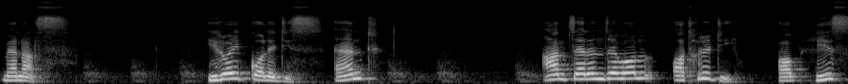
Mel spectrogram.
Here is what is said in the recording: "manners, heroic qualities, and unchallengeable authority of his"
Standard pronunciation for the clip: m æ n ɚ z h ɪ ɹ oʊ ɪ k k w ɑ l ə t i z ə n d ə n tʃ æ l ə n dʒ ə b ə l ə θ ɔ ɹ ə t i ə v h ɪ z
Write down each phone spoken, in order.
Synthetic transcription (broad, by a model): m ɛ n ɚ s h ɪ ɹ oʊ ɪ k k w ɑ l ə t i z ə n d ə n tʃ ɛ l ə n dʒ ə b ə l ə t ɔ ɹ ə t i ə b h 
